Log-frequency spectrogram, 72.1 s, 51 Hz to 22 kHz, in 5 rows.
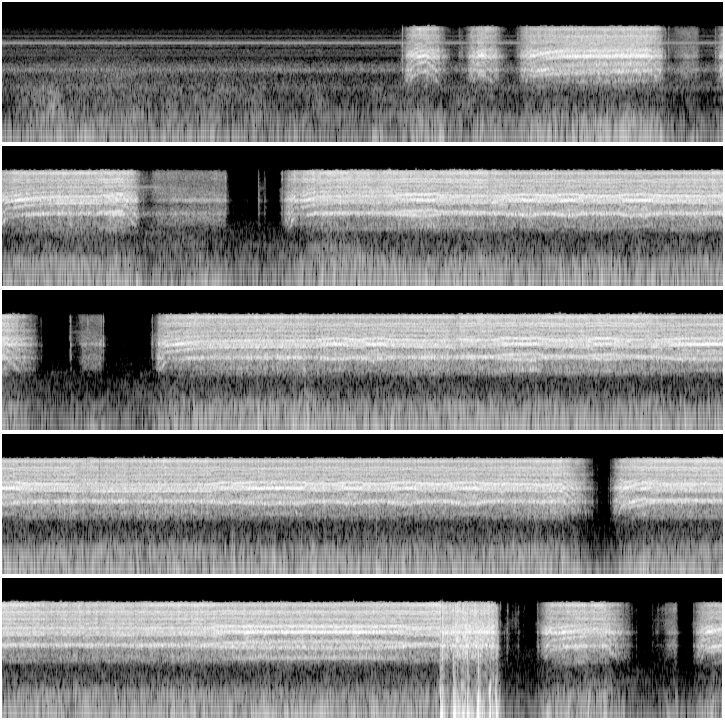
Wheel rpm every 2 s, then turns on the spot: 0, 0, 0, 10, 40, 120, 80, 120, 80, 20, 130, 160, 160, 160, 80, 10, 140, 160, 160, 160, 160, 160, 160, 160, 160, 160, 160, 60, 160, 160, 160, 160, 160, 120, 90, 20.
12-14 16-20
